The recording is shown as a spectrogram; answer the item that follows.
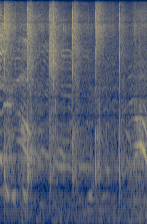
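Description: About six sharp hand claps at uneven intervals, mixed with scattered shouts from players and spectators.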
